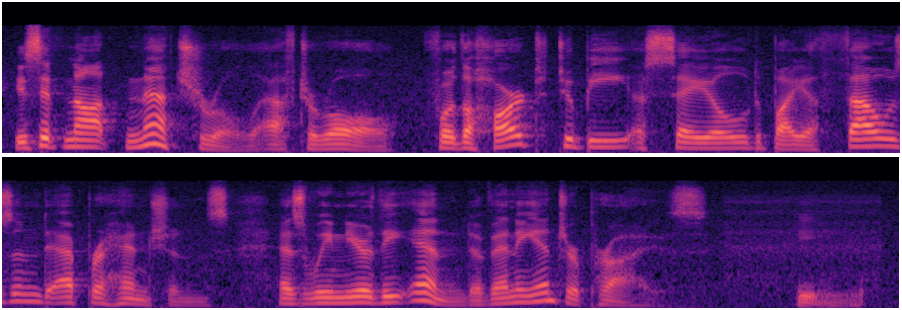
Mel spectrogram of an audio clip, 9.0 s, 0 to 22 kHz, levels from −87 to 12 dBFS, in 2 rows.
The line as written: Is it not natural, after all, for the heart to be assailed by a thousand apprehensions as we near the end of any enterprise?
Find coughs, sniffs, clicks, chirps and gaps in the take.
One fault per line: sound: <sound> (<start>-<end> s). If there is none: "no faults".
sound: laugh (8.4-8.8 s)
